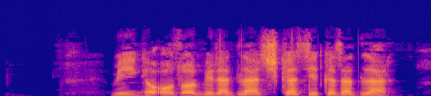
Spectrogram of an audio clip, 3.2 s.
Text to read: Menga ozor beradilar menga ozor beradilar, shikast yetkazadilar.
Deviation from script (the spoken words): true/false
true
